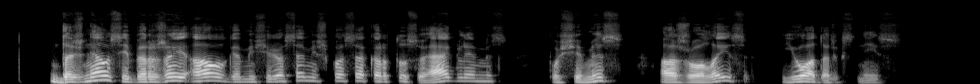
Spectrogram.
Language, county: Lithuanian, Alytus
